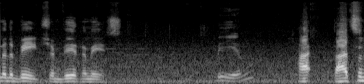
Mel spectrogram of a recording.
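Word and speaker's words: Biển: Bien. That's the name of the beach? Yeah, Bien.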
